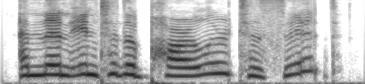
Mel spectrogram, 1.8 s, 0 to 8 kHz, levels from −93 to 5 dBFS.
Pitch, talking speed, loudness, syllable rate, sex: 330 Hz, 230 wpm, -17 LUFS, 6.6 syllables/s, female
